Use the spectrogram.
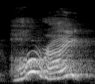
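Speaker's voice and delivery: high, loud compliance; Mig agreeing. Acted. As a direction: chirp it obediently. Mig obeys.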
